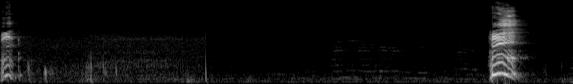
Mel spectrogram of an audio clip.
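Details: Hiccups in the ER that began after eating lunch: softer catches in the breath, then a sharp, loud voiced hiccup with a gulping cry quality. Hiccuping quietly may hurt in the throat.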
